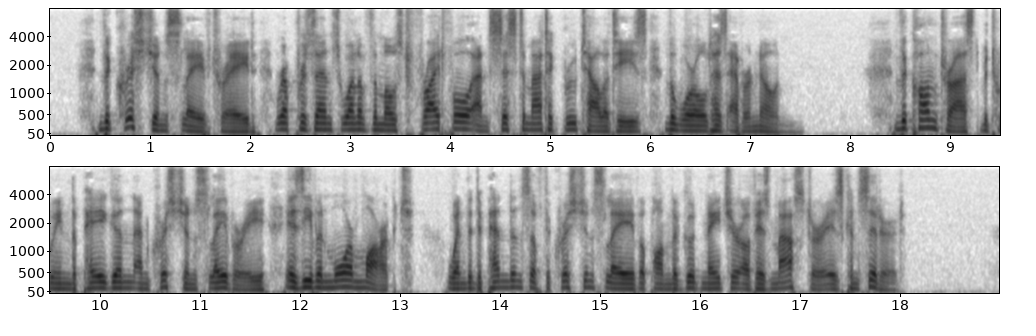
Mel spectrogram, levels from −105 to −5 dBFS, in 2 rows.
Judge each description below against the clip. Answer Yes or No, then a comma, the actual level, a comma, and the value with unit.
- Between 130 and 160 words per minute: Yes, average, 145 wpm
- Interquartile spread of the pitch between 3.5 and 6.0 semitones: Yes, average, 4.5 semitones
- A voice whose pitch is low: Yes, low, 130 Hz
